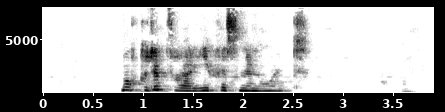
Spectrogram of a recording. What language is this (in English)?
Kabyle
